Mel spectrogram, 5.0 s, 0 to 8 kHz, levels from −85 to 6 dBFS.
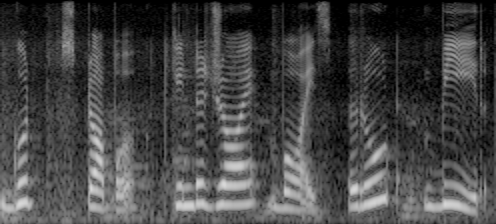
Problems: none marked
